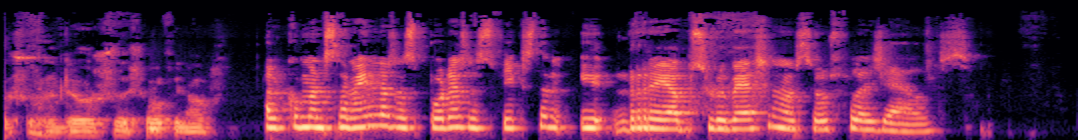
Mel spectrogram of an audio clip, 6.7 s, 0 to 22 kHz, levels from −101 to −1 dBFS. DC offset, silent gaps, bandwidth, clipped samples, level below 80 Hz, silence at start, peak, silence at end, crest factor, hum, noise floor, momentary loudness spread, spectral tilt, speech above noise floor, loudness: under 0.1%; none; 15.5 kHz; under 0.1%; -60 dBFS; 0.05 s; -2 dBFS; 0.7 s; 16 dB; none; -69 dBFS; 12 LU; -4 dB/octave; 53 dB; -16 LUFS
